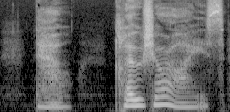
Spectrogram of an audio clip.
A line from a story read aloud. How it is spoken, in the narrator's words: she instructed in her soft voice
